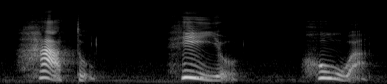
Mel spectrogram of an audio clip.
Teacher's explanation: Vamos começar com a consoante R. No começo de palavras, o R é pronunciado como H, mais ou menos como a letra H no inglês.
